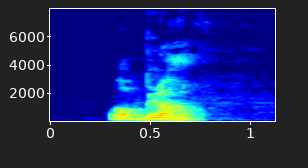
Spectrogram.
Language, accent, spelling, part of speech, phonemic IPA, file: French, Canada, oblong, adjective, /ɔ.blɔ̃/, LL-Q150 (fra)-oblong.wav
- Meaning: oblong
